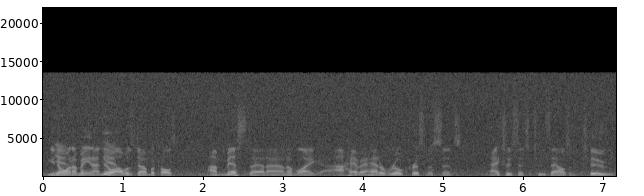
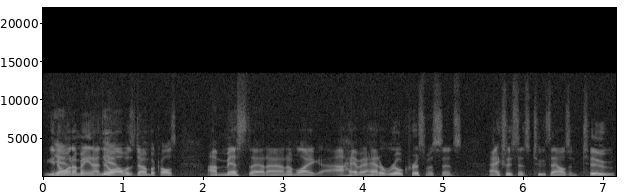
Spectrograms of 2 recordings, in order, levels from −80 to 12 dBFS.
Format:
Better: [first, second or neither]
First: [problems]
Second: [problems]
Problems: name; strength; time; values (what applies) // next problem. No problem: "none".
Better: second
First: hiss; loud; throughout; 7 dB below the speech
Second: hiss; faint; throughout; 20 dB below the speech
